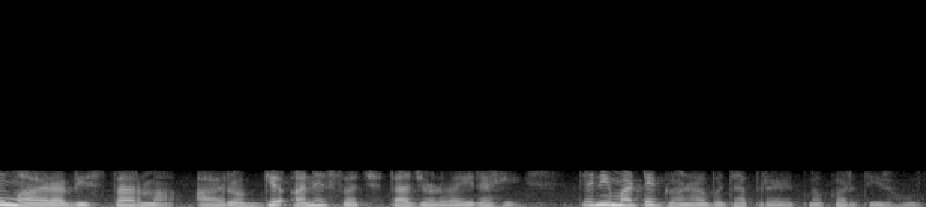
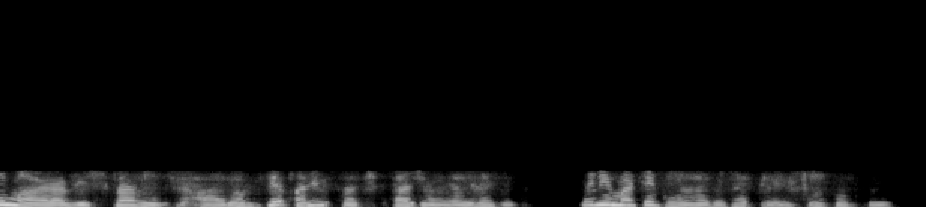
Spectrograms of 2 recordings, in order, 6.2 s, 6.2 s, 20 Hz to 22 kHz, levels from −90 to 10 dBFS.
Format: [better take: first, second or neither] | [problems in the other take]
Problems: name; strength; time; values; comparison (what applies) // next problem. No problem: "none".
first | noise reduction (neural mask model Resemble Enhance denoiser)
